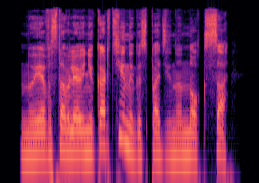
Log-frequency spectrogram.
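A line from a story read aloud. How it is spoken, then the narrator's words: Irritated declaration. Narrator (Russian): раздраженно заявил торговец игрушками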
